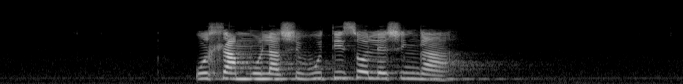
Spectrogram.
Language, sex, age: Tsonga, female, 21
